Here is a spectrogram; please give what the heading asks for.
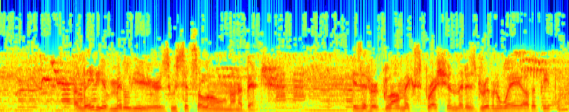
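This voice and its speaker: Old radio suspense narrator guy, weighty pauses, muffled recording, music under him. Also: medium pitch. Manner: measured, dramatic, with weighty pauses. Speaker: host and narrator of radio mystery drama.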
